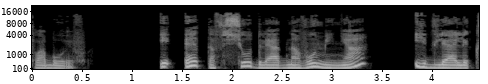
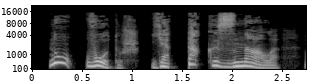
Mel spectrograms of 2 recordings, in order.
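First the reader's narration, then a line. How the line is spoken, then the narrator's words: Blushing, pleased exclamation. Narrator (Russian): воскликнула закрасневшись Александра Семеновна, но нисколько не потеряв своего довольного вида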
